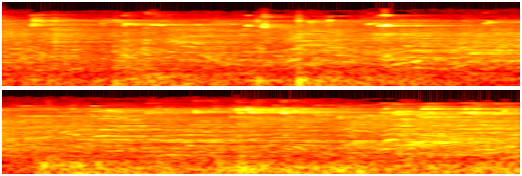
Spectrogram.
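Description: Sneakers squeak sharply on the wooden court.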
